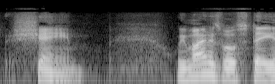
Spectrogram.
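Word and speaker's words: שֵׁם: Hebrew word for name, which is Shem, pronounced shame.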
